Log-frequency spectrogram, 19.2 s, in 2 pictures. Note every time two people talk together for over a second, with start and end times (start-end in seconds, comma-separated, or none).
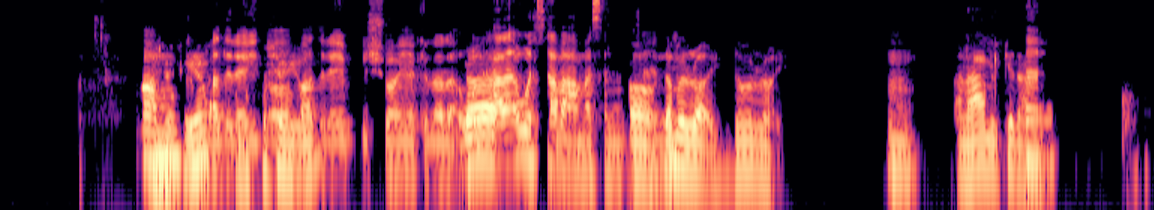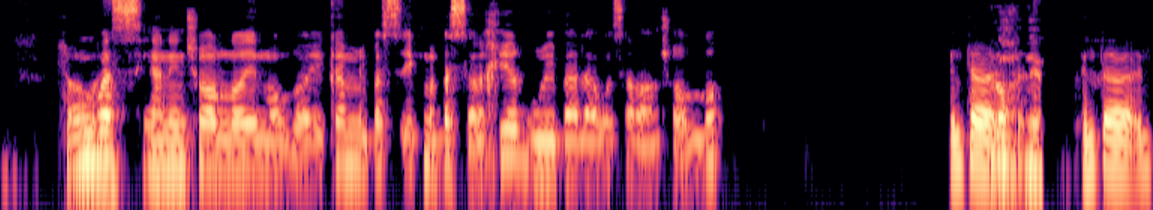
1.2-2.7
